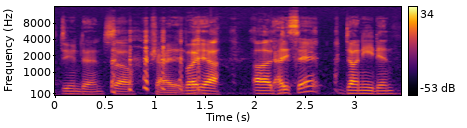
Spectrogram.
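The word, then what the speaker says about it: Dunedin: I grew open it's called dun Eden which that's how you say it which is everyone says dunen so but yeah uh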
